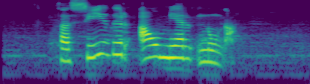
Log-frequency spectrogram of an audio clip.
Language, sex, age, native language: Icelandic, female, 20-29, Icelandic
